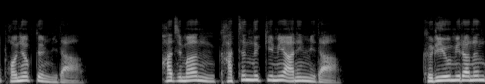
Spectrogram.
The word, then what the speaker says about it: 그리움: 그리움이라는 단어를 발음해 보세요. 입안에서 부드럽게 굴러갑니다. 그에서 시작해서 움으로 끝나는 그 곡선.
